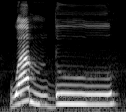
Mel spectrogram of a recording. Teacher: Mimnya biasa aja, enggak usah ditahan lama-lama.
